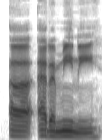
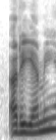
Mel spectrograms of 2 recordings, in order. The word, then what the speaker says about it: Adeyemi: Anyway, with Cardinal Adamini, is that how you say his name? Adeyemi, I think.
